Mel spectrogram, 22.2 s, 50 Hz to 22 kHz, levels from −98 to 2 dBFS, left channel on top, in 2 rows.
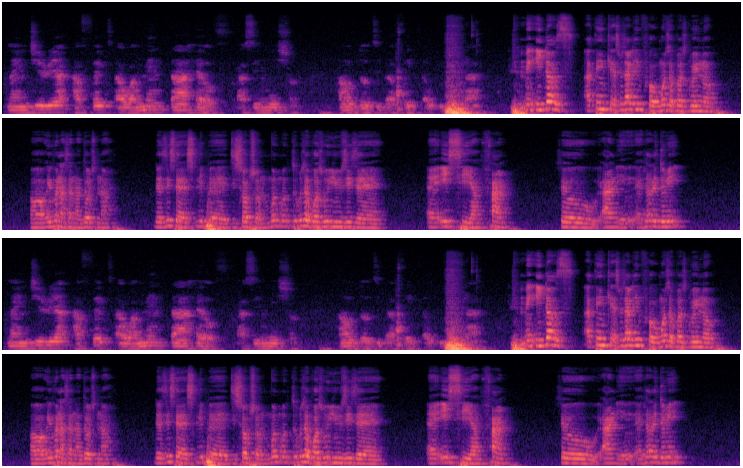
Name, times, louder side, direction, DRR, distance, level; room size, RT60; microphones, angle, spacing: voice 1, 0.1-3.2 3.5-4.4 5.0-7.1, left 1 dB, 35° left, -5 dB, 1.1 m, -40 dB
voice 2, 6.6-7.0 7.6-10.7 11.5-12.8 13.4-16.7 17.4-18.6 19.5-21.2, equal, 5° right, 1 dB, 0.8 m, -30 dB
7.2 x 2.5 x 2.5 m, 0.38 s
head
